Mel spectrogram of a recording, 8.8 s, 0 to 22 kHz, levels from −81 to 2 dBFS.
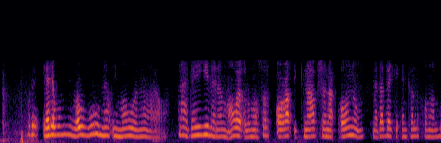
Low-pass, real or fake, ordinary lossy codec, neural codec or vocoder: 7.2 kHz; fake; AAC, 16 kbps; codec, 16 kHz in and 24 kHz out, 0.4 kbps, LongCat-Audio-Codec, fine tuned four codebook decoder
